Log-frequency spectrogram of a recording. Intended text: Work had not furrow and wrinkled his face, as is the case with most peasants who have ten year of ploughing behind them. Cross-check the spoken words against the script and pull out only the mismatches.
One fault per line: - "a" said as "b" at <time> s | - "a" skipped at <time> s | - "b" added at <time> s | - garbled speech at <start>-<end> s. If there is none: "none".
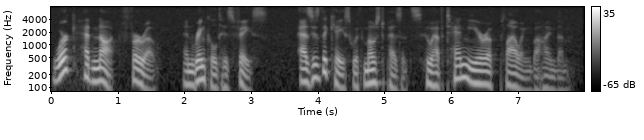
none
